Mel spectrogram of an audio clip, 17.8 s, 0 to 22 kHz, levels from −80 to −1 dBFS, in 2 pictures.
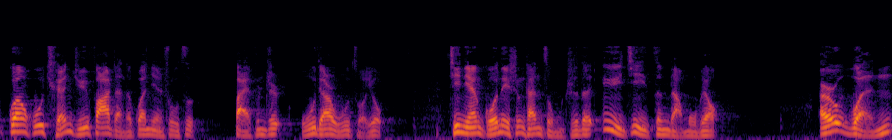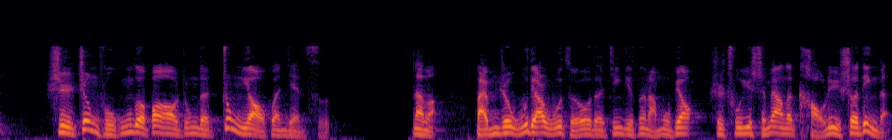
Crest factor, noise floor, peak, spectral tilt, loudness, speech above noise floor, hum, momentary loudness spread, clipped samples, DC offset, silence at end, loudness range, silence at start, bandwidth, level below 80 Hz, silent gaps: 18 dB; -66 dBFS; -14 dBFS; -6 dB/octave; -30 LUFS; 37 dB; none; 12 LU; under 0.1%; under 0.1%; 0 s; 4 LU; 0.1 s; 6.8 kHz; -56 dBFS; 12.60-12.99 s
